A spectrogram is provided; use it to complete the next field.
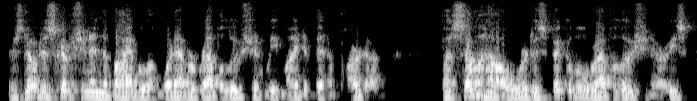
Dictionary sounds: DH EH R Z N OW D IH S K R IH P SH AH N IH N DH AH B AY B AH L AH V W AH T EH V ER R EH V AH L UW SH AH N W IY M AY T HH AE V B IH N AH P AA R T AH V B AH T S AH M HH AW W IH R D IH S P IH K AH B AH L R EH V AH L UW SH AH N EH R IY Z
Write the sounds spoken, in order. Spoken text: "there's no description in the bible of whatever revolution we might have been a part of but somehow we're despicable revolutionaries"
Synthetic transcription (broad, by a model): DH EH R Z N OW D IH S K R IH P SH AH N IH N DH AH B AY B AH L AH V W AH T EH V ER R EH V AH L UW SH AH N W IY M AY T HH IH V B IH N AH P AA R T AH V B AH T S AH M HH AW W IH R D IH S P IH K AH B L R EH V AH L UW SH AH N EH R IY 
